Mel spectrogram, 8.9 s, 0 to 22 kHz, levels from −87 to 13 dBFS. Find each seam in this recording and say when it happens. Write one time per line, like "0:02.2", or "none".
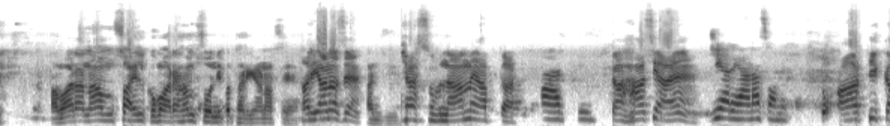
0:03.9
